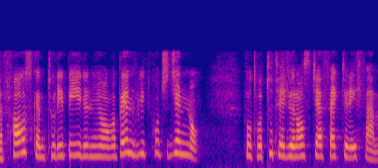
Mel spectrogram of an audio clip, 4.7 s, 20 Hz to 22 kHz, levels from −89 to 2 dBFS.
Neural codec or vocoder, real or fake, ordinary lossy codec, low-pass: codec, 16 kHz, 1.1 kbps, Voila-Tokenizer; fake; Opus, 64 kbps; 7.2 kHz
